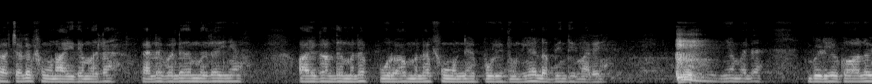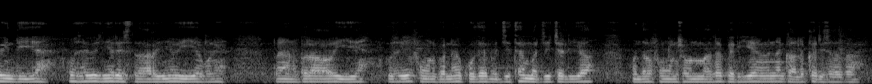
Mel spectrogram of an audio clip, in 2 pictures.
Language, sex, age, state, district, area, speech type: Dogri, male, 18-30, Jammu and Kashmir, Reasi, rural, spontaneous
